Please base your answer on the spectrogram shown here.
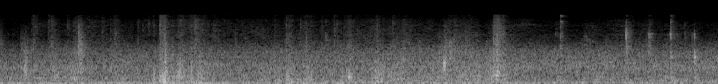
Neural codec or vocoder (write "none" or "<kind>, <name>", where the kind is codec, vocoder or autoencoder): none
